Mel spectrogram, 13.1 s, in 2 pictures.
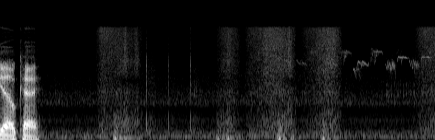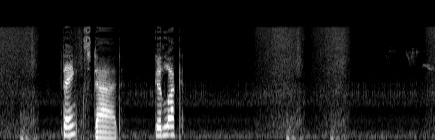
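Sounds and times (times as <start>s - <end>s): bird chirping: 4.0s - 7.1s, 10.8s - 13.0s.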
